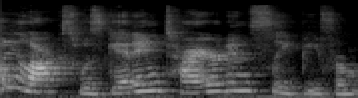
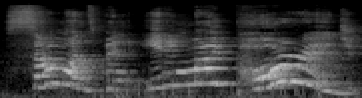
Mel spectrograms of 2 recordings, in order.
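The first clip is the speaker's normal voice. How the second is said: much higher and louder shriek; shrieking Mama Bear; 14 semitones higher, 9 dB louder than usual. A narrator's reading. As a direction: shriek at the empty porridge bowl. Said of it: "she shrieked".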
